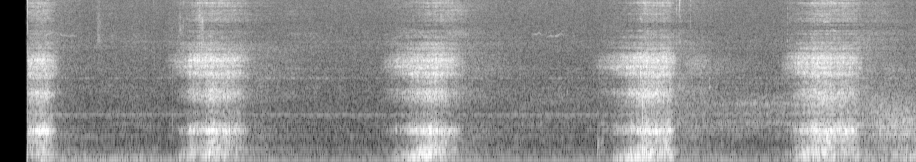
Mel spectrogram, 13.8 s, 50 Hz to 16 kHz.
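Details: Adult man (a father) snoring in sleep: five steady, low snores about three seconds apart, near 19 a minute, with quiet pauses between.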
